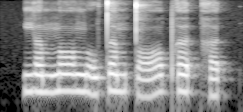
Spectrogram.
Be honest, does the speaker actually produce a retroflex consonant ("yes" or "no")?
no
